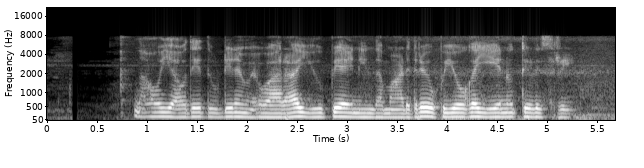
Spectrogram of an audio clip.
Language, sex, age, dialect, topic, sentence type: Kannada, female, 25-30, Central, banking, question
